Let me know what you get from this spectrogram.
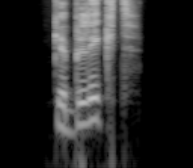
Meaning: past participle of blicken
- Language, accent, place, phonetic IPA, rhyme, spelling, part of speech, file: German, Germany, Berlin, [ɡəˈblɪkt], -ɪkt, geblickt, verb, De-geblickt.ogg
